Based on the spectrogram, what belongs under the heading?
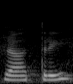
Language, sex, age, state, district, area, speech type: Kannada, female, 60+, Karnataka, Chikkaballapur, rural, spontaneous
